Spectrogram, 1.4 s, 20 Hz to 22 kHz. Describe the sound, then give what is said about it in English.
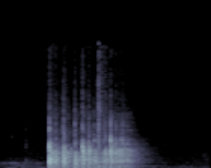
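A golden twenty-sided die, rolled for an athletics check, clatters across a table and lands on 10, a sudden sharp hit followed by a quick run of bright, rattling clicks that fade out within a second. No one speaks. “Go ahead and roll me an athletics check as these two horses thunder towards each other.”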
